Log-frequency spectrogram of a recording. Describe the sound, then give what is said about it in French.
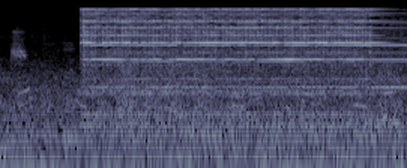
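After a brief quiet moment, the telephone of a race command post on a barge on the Seine in Paris starts ringing abruptly, a bright, steady, high-pitched ring that holds for about two seconds, fairly loud, with no one speaking. “Le téléphone du PC Course, installé sur une péniche sur la Seine, retentit.”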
